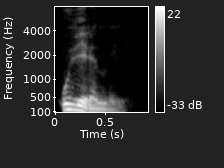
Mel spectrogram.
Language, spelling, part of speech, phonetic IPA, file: Russian, уверенный, verb / adjective, [ʊˈvʲerʲɪn(ː)ɨj], Ru-уверенный.ogg
- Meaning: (verb) past passive perfective participle of уве́рить (uvéritʹ); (adjective) confident, sure, certain [with в (v, + prepositional) ‘in/of someone/something’] (of a person)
